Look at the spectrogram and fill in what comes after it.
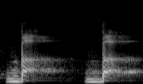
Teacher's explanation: And I'm blocking the air inside, but I'm closing my lips together very hard and firm. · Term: B consonant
